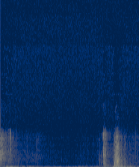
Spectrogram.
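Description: A door opens: a short clunk at first, a quiet pause, then a louder rattling, scraping burst as it swings open near the end. No one speaks.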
